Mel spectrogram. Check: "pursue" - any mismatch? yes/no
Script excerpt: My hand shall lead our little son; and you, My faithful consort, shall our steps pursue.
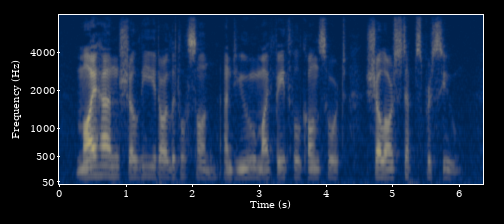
no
